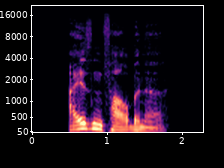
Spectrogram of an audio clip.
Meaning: inflection of eisenfarben: 1. strong/mixed nominative/accusative feminine singular 2. strong nominative/accusative plural 3. weak nominative all-gender singular
- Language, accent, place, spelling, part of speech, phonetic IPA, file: German, Germany, Berlin, eisenfarbene, adjective, [ˈaɪ̯zn̩ˌfaʁbənə], De-eisenfarbene.ogg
